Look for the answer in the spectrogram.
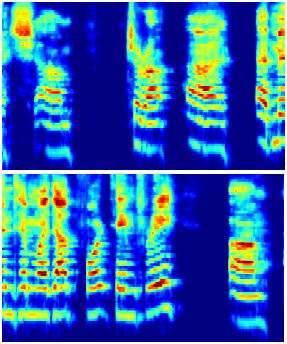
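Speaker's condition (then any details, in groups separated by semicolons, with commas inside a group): Cerebral palsy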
